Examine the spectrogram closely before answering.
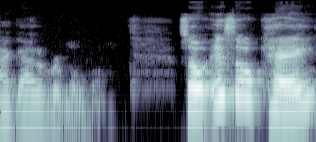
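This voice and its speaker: A woman speaks in an animated tone. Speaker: faith vlogger. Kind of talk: inspirational message. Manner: fast.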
